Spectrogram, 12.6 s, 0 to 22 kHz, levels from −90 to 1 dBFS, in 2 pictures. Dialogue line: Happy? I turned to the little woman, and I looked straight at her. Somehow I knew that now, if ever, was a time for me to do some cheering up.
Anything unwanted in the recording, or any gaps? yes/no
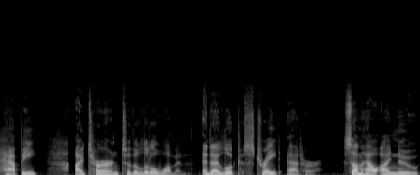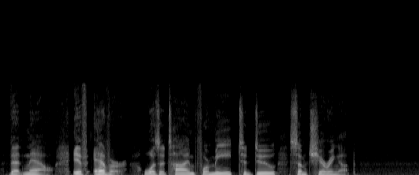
no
